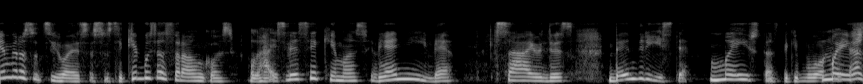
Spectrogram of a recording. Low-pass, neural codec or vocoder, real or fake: 7.2 kHz; codec, 16 kHz, 4 kbps, X-Codec, HuBERT features, trained on general audio; fake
